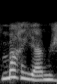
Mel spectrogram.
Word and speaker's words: Maryam: Alors, euh, déjà, on peut me retrouver euh, sur Instagram, Mariam Accompagnante. Donc, Mariam, j'épelle parce que tout le monde écorche mon prénom. – Mariam, M-A-R-Y-A-M, comme Marie.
